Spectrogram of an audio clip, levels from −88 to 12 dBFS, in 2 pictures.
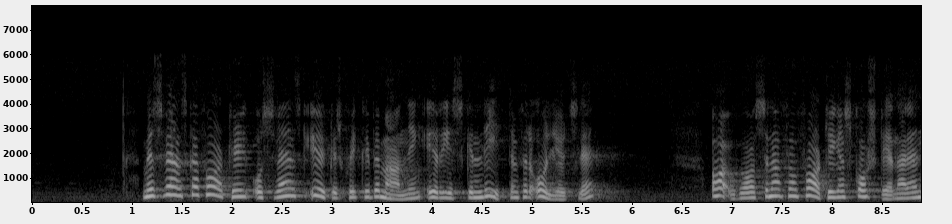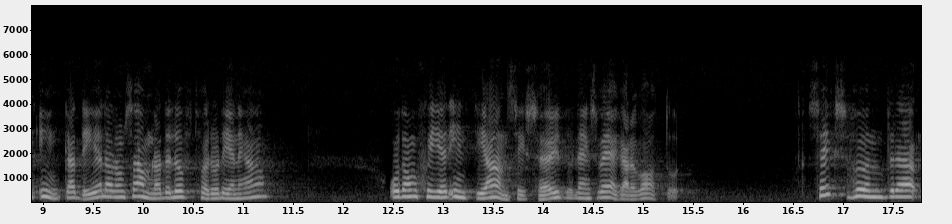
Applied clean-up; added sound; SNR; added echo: none; none; none; none.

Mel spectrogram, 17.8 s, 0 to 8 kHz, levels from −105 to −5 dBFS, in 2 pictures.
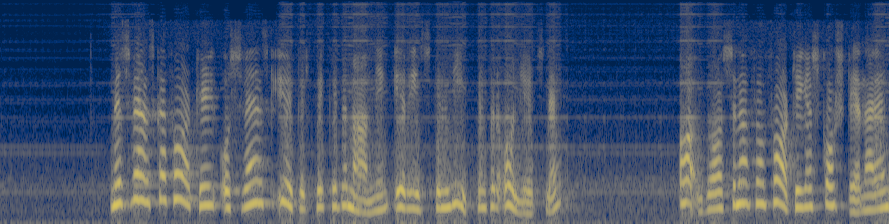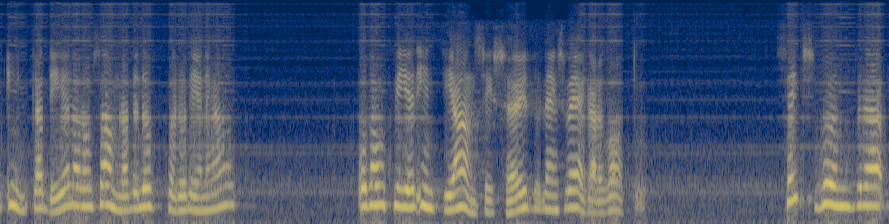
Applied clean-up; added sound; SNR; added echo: neural separator model SepFormer DNS4.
